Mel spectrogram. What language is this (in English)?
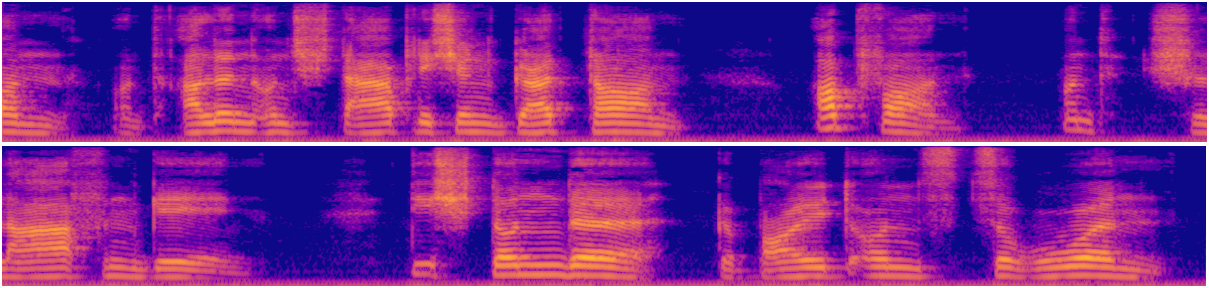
German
